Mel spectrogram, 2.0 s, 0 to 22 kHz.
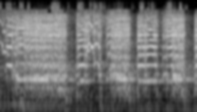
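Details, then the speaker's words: Nissan R33 Skyline drift car: short honking squeaks like a dying goose with each clutch pedal stroke, coming from inside the car at the pedal linkage; cause unconfirmed; clutch pedal squeak. "the one that sounds like a dying goose, yeah, that one's coming from inside the car."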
